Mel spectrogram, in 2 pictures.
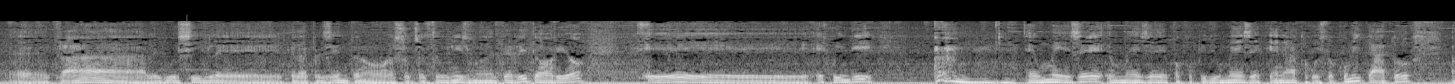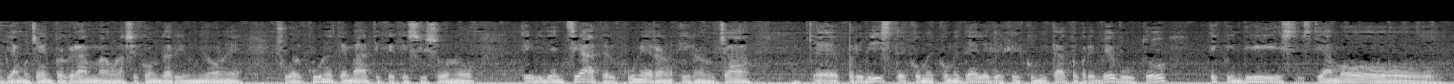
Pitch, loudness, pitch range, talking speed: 85 Hz, -12 LUFS, 80-95 Hz, 120 wpm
